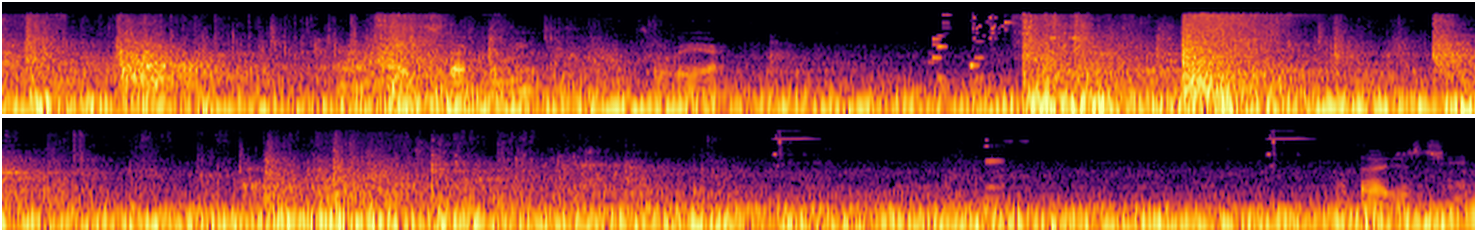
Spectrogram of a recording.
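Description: Heavy metal footsteps clank on a metal floor.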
